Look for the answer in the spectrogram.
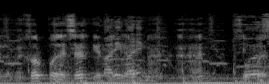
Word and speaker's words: Mari Mari: Mari Mari. – Mari Mari.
